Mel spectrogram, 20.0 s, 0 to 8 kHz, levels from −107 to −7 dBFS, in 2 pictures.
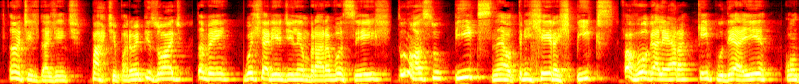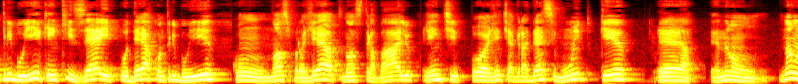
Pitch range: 145-180 Hz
